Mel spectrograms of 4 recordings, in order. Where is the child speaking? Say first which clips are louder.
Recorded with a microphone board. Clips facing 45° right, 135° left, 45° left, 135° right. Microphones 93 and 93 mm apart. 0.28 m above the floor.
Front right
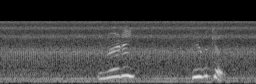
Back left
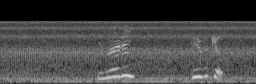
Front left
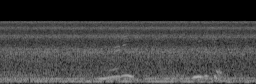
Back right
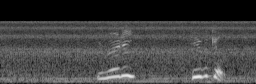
Front right 1 dB, back right 18 dB; 135° right; by 2.3 s 120° right.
